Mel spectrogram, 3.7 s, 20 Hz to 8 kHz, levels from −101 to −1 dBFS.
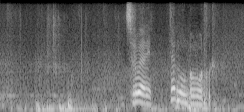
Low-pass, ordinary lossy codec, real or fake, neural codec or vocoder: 7.2 kHz; none; fake; codec, 16 kHz, 0.5 kbps, X-Codec, HuBERT features, trained on general audio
